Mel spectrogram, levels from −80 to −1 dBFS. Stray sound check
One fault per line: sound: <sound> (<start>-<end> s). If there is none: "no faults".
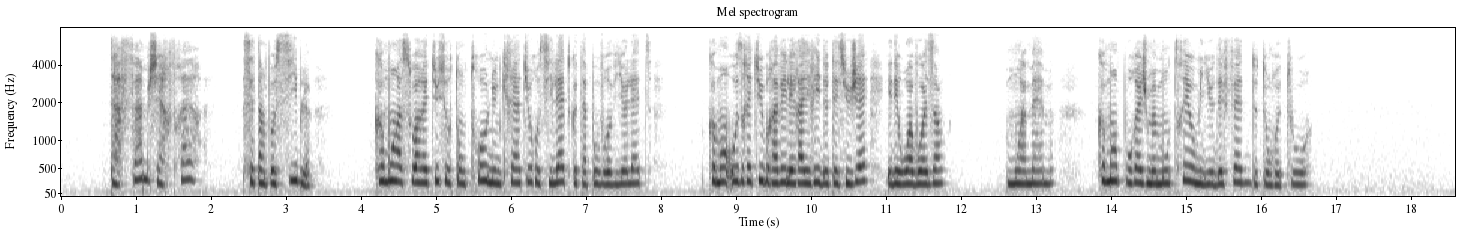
no faults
